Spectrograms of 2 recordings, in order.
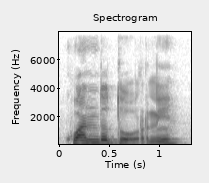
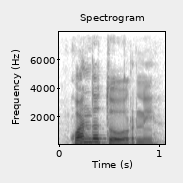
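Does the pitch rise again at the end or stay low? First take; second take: rises again; stays low. First: Pitch falls on torni, then rises again. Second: Pitch falls on torni and stays low. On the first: The question sounds gentle. "scende sulla sillaba su cui cade l'accento di frase e sale su quella successiva" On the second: The question sounds more direct, even brusque. "un'intonazione che scende dove cade l'accento di frase"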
